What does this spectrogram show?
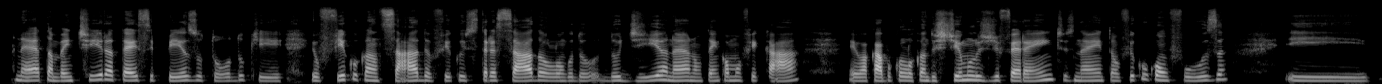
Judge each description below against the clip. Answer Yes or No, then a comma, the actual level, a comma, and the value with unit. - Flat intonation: Yes, narrow, 2.1 semitones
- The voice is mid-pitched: Yes, medium, 180 Hz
